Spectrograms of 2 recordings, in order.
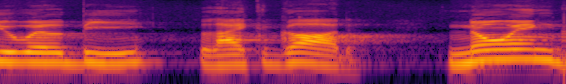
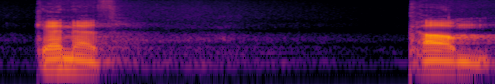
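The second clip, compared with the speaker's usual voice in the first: bellowing voice, much lower; 15 dB quieter than usual. Asking what God sounds like, the speaker answers in a big bellowing voice of God. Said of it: "Is it a big, bellowing voice?".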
